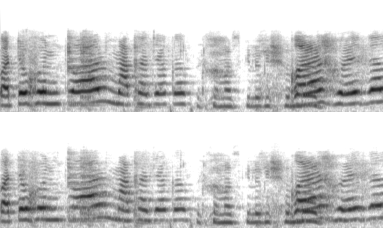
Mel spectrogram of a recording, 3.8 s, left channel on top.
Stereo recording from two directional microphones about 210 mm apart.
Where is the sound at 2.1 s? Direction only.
10° right (ahead or behind).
